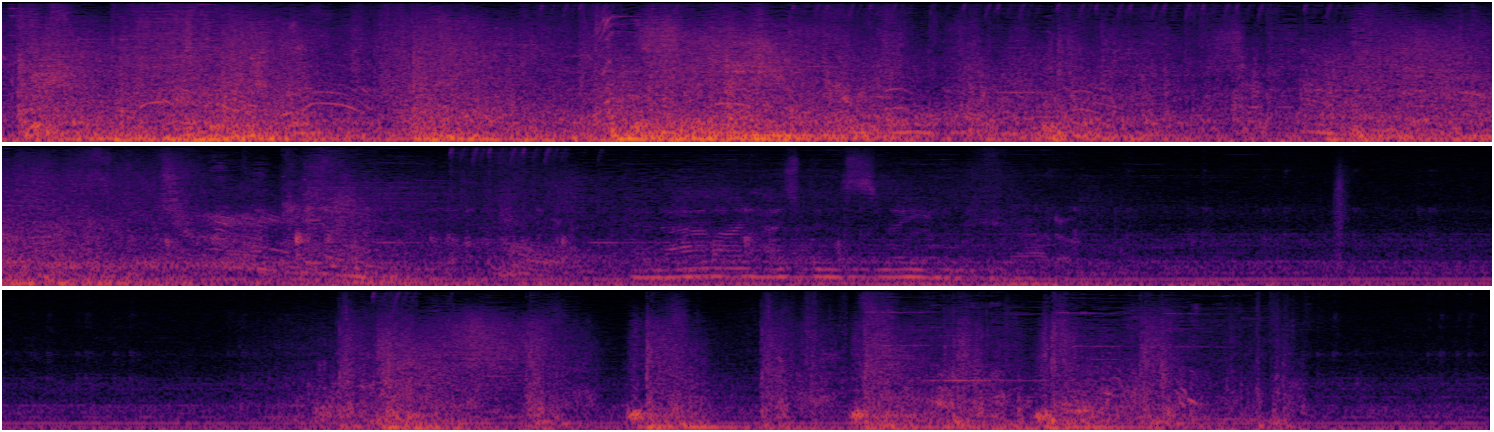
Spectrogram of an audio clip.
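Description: Magic spells blast and crackle in a fast battle.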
